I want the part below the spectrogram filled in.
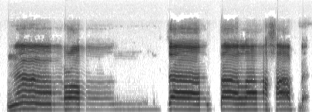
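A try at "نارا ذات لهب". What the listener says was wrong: Tapi jangan ada jeda dulu, Pak. Ketika masuk ke ro, langsung eng. Ya, masuk vokal eng. Narong, narong zata lahab.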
